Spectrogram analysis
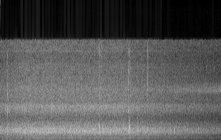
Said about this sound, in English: Yeah, I mean, this kind of rain it's like a godsend, because most of the time I spend doing field work is sweating. So when the rain comes in, it's nice and windy and cool. And yeah, it's like music to my ears.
